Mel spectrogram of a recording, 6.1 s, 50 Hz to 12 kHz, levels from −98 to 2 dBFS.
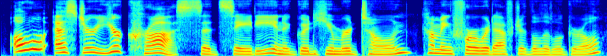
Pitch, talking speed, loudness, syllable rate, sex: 205 Hz, 170 wpm, -19 LUFS, 4.6 syllables/s, female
